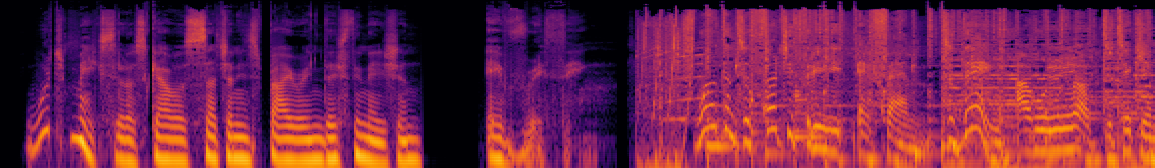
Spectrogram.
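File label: English Commercial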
